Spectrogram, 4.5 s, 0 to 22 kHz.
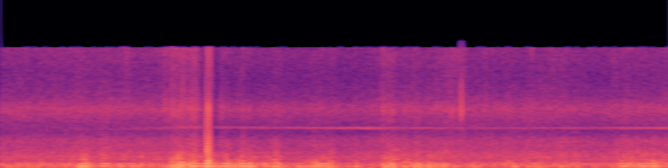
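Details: Kept Asian honey bees at hive box number 17 while honey is being harvested; an even, buzzing drone holds throughout, with a few sharp clicks of handling around the middle.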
